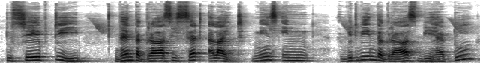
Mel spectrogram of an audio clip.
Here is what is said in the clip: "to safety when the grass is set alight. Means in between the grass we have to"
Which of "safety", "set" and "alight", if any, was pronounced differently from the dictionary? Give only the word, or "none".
safety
